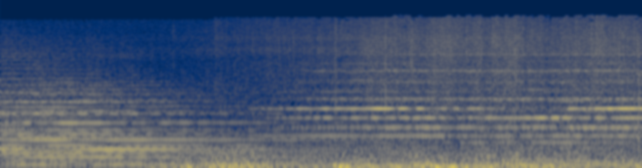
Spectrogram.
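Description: Music fades over the first couple of seconds as heavy rain sets in, with a low rumble of thunder underneath from about two seconds in.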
